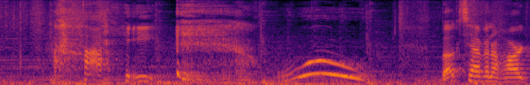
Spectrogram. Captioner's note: laughing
